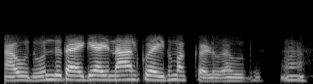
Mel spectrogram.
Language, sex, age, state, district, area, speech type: Kannada, female, 45-60, Karnataka, Dakshina Kannada, rural, conversation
